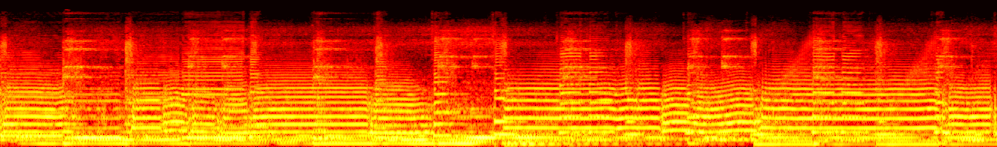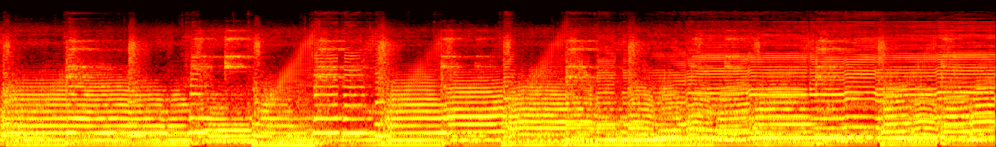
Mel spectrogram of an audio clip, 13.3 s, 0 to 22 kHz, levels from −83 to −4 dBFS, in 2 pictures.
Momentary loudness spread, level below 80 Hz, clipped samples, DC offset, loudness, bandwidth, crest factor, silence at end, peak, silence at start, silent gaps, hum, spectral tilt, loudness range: 1 LU; -32 dBFS; under 0.1%; under 0.1%; -17 LUFS; 16 kHz; 12 dB; 0 s; -4 dBFS; 0 s; none; none; -5 dB/octave; 1 LU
